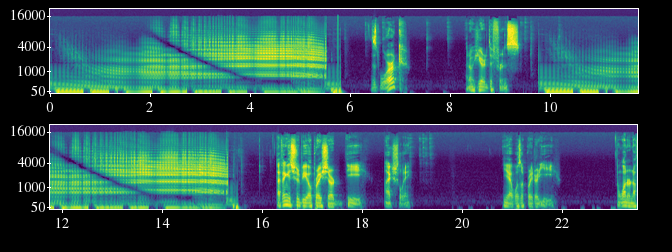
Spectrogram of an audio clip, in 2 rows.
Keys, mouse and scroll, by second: 5.4 space, 5.9 click, 7.1 click, 8.2 click, 9.0 click, 9.1 space, 10.1 ctrl+scroll down 2, 15.0 space, 18.2 click.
